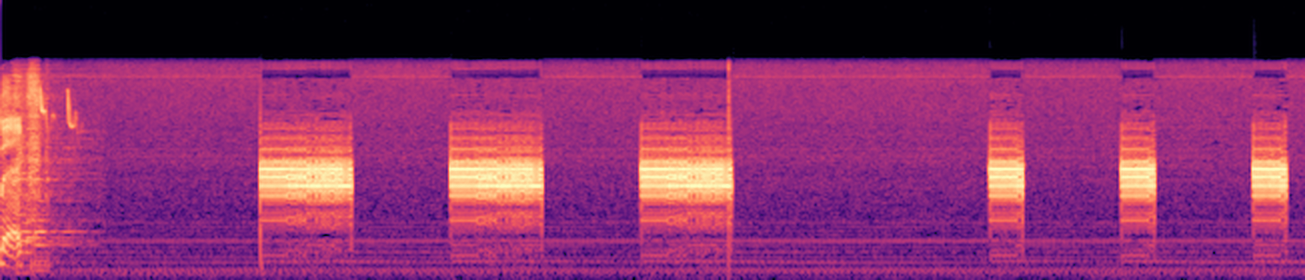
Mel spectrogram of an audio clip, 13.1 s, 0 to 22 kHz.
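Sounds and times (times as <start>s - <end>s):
buzzing data tone bursts: 2.6s - 3.6s, 4.5s - 5.5s, 6.4s - 7.4s, 9.9s - 10.3s, 11.2s - 11.6s, 12.5s - 12.9s.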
